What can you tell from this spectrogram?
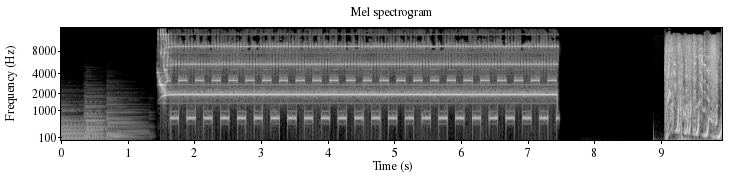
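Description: Piano music fades out, then a steady high electronic tone with a faint pulsing about four times a second sounds for about six seconds and cuts off suddenly. After a short silence, a burst of falling synthesized sweeps starts near the end.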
